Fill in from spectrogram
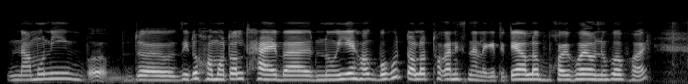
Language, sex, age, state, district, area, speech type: Assamese, female, 60+, Assam, Dhemaji, rural, spontaneous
